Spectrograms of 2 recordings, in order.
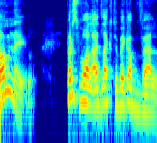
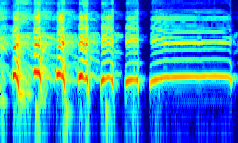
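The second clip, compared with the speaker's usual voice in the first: high loud gloating laugh; gleeful cackling laugh; 6 dB louder than usual. Real, not acted. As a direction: cackle at the prank.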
